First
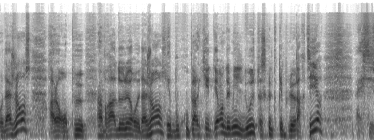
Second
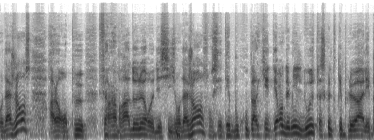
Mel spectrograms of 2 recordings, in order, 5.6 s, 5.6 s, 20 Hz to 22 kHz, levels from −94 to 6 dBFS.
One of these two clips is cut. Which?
first; 4 cuts; at 1.5 s, 2.1 s, 2.5 s, 4.4 s

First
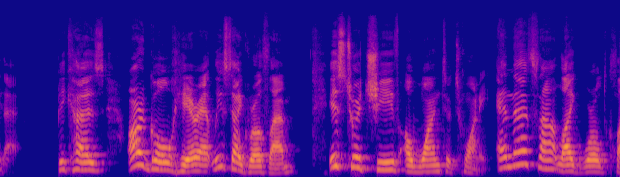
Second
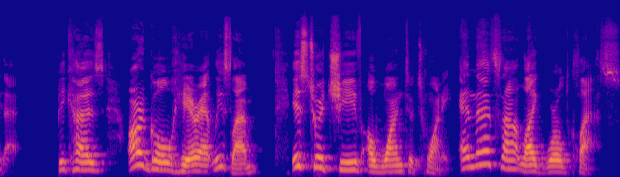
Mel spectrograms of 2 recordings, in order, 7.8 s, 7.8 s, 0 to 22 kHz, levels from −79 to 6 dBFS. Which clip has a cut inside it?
second; 1 cut; at 2.9 s

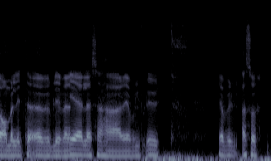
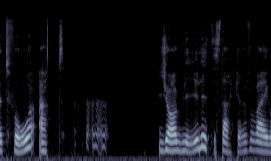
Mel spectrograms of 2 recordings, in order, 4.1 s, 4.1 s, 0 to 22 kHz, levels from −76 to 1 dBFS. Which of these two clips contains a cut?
first; 2 cuts; at 1.1 s, 2.1 s

